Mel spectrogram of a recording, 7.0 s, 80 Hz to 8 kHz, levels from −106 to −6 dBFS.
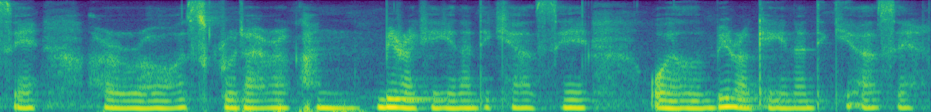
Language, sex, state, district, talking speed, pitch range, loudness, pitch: Nagamese, female, Nagaland, Dimapur, 130 wpm, 195-205 Hz, -18 LUFS, 200 Hz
